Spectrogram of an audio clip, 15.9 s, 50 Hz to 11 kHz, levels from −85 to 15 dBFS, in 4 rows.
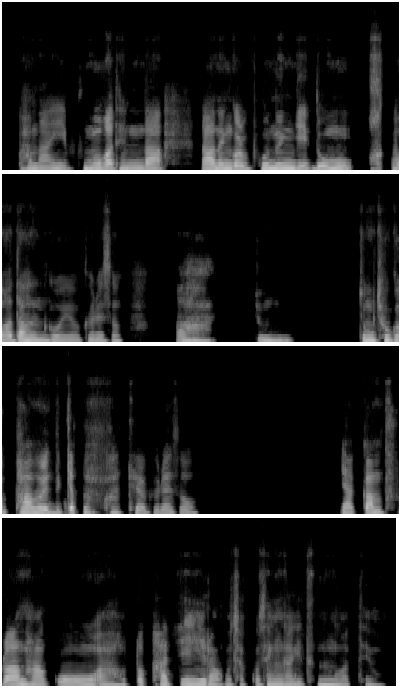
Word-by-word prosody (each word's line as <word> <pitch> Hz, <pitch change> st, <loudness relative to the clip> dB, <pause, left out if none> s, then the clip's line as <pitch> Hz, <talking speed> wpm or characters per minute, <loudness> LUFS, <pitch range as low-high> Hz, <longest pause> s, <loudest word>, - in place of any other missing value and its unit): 하나의 235 Hz, -1 st, -4 dB
부모가 220 Hz, 0 st, +3 dB
된다.'라는 205 Hz, +3 st, +1 dB
걸 200 Hz, -4 st, +3 dB
보는 240 Hz, +2 st, +6 dB
게 195 Hz, -4 st, -1 dB
너무 200 Hz, 0 st, +3 dB, 0.2 s
확 -, -, -9 dB
와닿은 200 Hz, +2 st, +3 dB
거예요. 155 Hz, -1 st, -4 dB
그래서 180 Hz, -2 st, -6 dB, 0.5 s
아 205 Hz, -2 st, -2 dB, 0.4 s
좀 205 Hz, -3 st, -3 dB, 0.7 s
좀 220 Hz, -2 st, +3 dB
조급함을 245 Hz, 0 st, +3 dB
느꼈던 235 Hz, +6 st, 0 dB
것 210 Hz, -, -17 dB, 0.3 s
같아요. 210 Hz, -5 st, -5 dB
그래서 205 Hz, -1 st, -8 dB, 1.5 s
약간 195 Hz, 0 st, +2 dB
불안하고 210 Hz, -3 st, +2 dB
'아 190 Hz, -3 st, -3 dB
어떡하지?'라고 225 Hz, 0 st, 0 dB
자꾸 185 Hz, +1 st, -10 dB
생각이 220 Hz, +1 st, -1 dB
드는 175 Hz, -1 st, -1 dB
것 155 Hz, -1 st, -3 dB
같아요. 155 Hz, -1 st, -11 dB
205 Hz, 255 characters per minute, -23 LUFS, 190-230 Hz, 1.5 s, 보는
